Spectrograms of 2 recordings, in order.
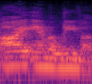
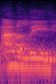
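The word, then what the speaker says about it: Iamaleava: His name is literally spelled like I'mma leave you. I'mma leave.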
